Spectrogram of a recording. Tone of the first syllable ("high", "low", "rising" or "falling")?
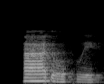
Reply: high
